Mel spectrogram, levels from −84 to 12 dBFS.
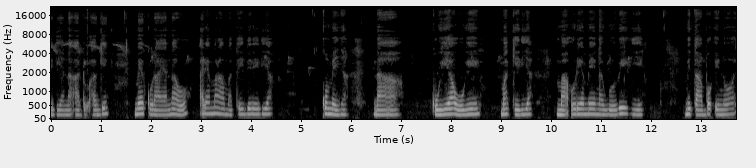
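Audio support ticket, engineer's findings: Generation loss, throughout. Swirly, hollow, smeared speech, blurred attacks, nothing above 19.9 kHz. Likely cascaded lossy re-encoding, around ten passes, consistent with MP3 at 96 kbit/s; each pass requantises on a shifted frame grid, compounding noise and spectral holes.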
